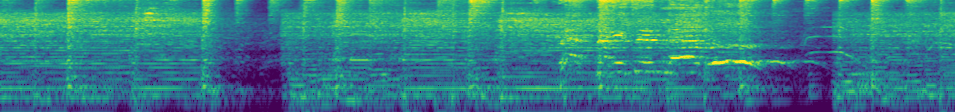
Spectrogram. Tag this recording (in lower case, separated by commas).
music, heavy metal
